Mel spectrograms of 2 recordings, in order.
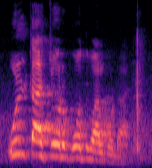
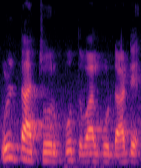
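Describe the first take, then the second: First: उल्टा चोर कोतवाल को डांटे, thrown out loud with a mocking fall on उल्टा; loud punchline proverb; mocking exclamation. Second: Said in the usual way. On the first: Shown as a demonstration. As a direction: exclaim it to the crowd.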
